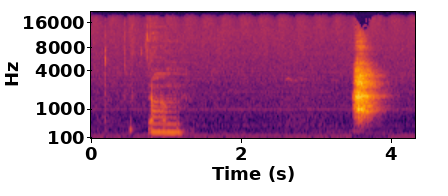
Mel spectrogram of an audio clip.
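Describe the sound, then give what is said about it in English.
A dog barks twice, a short tonal bark followed a few seconds later by a sharper, breathier one, over a low steady background hum with no talking. “Oh my god, is the dog really gonna cut my time?”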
